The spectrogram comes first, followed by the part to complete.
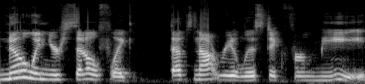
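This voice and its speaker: A woman with a normal speaking voice, fairly high in pitch, with lively intonation, a fairly slow pace and an American accent. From New York. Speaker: podcast host and ADHD coach. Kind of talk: casual interview chat.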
